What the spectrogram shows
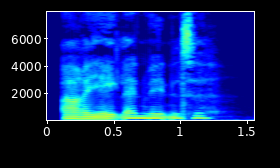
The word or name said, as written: arealanvendelse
